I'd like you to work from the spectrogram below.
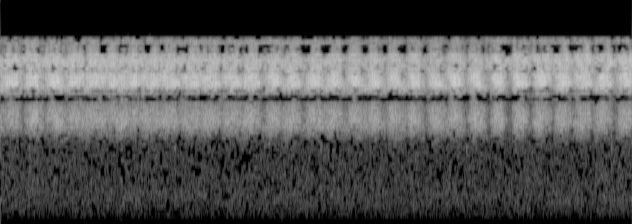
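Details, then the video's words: Cicadas singing in summer in Provence, France: a dense, high, buzzy chorus that throbs steadily about two to three times per second, with no other sounds. "Cicadas singing in France (Provence)"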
